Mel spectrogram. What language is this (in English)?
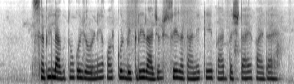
Hindi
